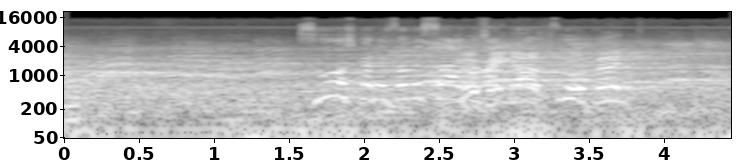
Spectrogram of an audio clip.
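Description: A wrestling coach shouting short calls from the mat-side, heard fainter than the commentary over the steady hum of a large sports hall. The calls come from about a second in until near the end.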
